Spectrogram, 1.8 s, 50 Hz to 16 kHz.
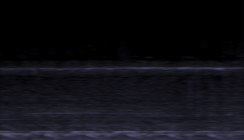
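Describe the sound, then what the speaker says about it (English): A hearse siren wails in a steady, fast up-and-down cycle, loud and continuous, as the vehicle carries four COVID-19 victims to the Awudome Cemetery. "The siren of the hearse carrying 4 people who died of coronavirus to the Awudome Cemetery"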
